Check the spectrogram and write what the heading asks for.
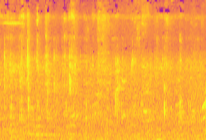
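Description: Busy airport check-in hall ambience: a steady low rumble under the indistinct chatter of the crowd, with irregular clacks of footsteps and rolling suitcases on the hard floor.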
